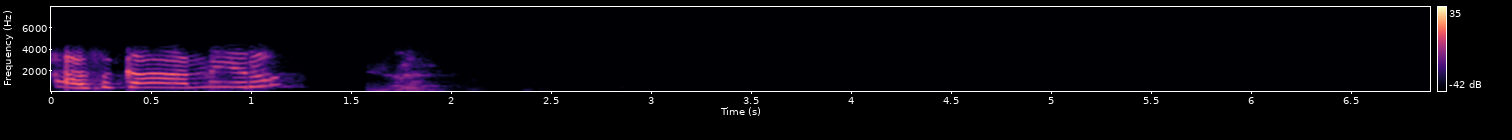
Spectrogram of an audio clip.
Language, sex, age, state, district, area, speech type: Dogri, female, 45-60, Jammu and Kashmir, Reasi, rural, conversation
